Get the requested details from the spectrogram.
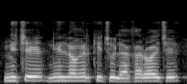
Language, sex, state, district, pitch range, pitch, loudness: Bengali, male, West Bengal, Cooch Behar, 160-175 Hz, 170 Hz, -14 LUFS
